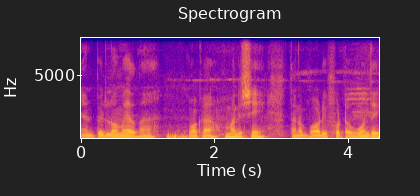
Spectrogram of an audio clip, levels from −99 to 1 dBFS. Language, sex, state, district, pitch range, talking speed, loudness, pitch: Telugu, male, Andhra Pradesh, Krishna, 120-125 Hz, 105 wpm, -17 LUFS, 125 Hz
